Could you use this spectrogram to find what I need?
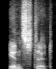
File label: "instate", American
